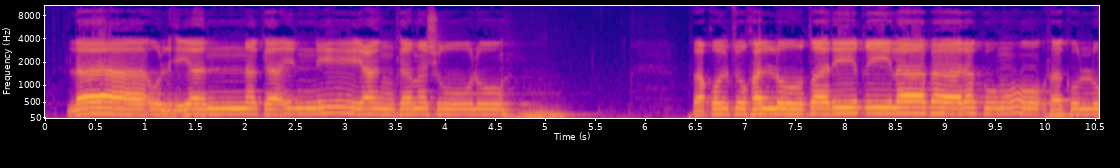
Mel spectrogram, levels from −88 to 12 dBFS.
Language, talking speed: Arabic, 65 wpm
